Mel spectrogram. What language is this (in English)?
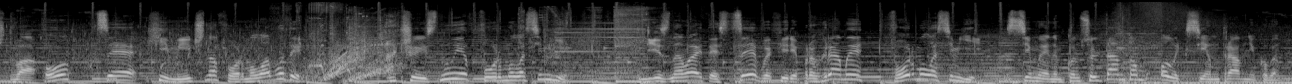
Ukrainian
